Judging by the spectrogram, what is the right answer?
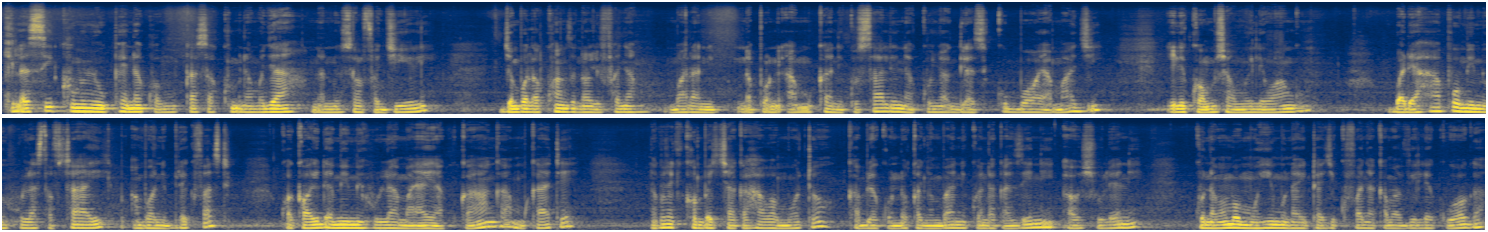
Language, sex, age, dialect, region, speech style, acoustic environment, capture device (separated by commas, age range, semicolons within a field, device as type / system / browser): Swahili, male, 25-34, Kenya - Mombasa, Kenya, happy, silence, desktop / Windows / Edge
